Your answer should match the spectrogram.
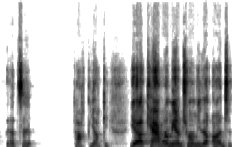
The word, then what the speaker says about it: takoyaki: How do you pronounce it? Takoyaki. That's it. You're right. That's it. Takoyaki.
